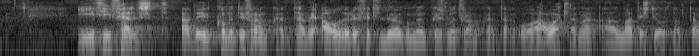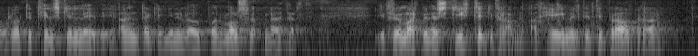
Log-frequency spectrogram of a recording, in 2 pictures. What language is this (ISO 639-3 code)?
isl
